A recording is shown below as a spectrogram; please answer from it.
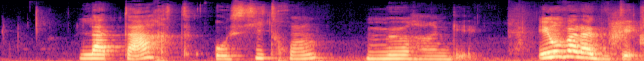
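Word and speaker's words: meringuée: son gu gu et donc on va avoir me ring la tarte au citron meringué et on va la goûter enfin je vais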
